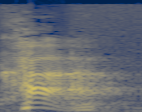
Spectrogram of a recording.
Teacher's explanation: I should also aspirate it that is I have to let out some air also if I simply say I not leaving out much air if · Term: aspiration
